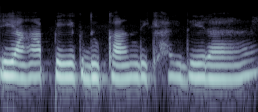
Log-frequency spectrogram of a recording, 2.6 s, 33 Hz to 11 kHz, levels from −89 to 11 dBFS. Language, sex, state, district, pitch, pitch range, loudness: Hindi, female, Bihar, Jamui, 205 Hz, 195-210 Hz, -16 LUFS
